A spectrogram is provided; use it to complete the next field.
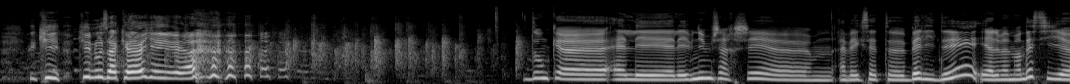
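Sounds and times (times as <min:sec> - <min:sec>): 
laughter: 0:00.2 - 0:03.5
speech: 0:00.3 - 0:03.0, 0:05.2 - 0:10.6
audience applause at an evening event at the Jean Verdier community centre: 0:02.3 - 0:05.3.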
